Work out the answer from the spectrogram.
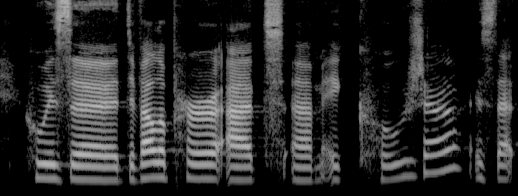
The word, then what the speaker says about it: Ecosia: Then we have Jessica Green, who is a developer at Ecosia. Is that how it's pronounced?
